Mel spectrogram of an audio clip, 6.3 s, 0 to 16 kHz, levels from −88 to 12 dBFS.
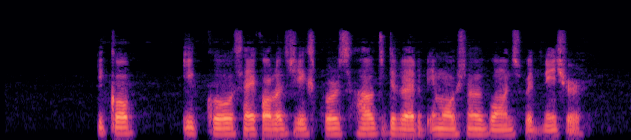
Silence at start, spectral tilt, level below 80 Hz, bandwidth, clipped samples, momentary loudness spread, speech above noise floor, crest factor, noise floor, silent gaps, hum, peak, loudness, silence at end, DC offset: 1 s; -6 dB/octave; -58 dBFS; 7.8 kHz; under 0.1%; 10 LU; 57 dB; 18 dB; -75 dBFS; none; none; -2 dBFS; -19 LUFS; 0.5 s; under 0.1%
